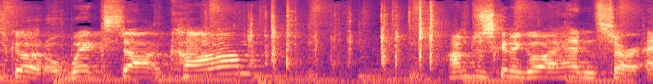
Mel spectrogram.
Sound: typing

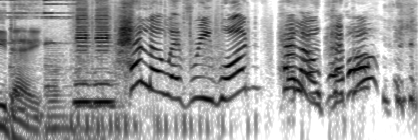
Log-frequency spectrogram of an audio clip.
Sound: horn honking; giggling

